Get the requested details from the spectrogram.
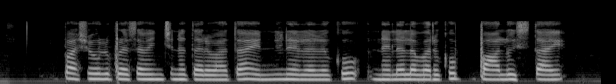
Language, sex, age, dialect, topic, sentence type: Telugu, female, 18-24, Telangana, agriculture, question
